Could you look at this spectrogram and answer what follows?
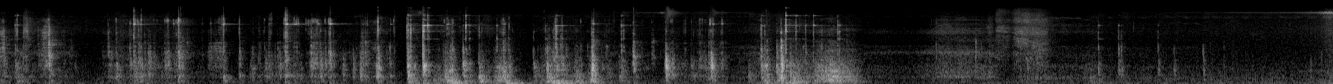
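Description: Irwin swivel bench vise being unlocked and turned on its base: a rapid run of metal clicks and rattles from the turning head and its lock handles, which thin out about nine seconds in.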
